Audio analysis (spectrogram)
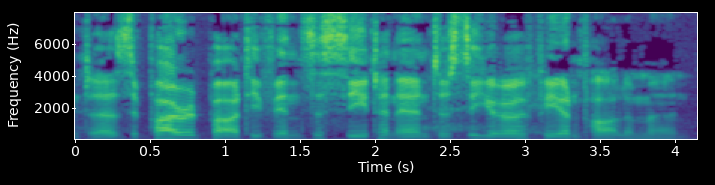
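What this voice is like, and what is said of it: Put-on Swedish accent. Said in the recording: “We need the Swedish accent. ... A Swedish accent.”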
